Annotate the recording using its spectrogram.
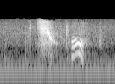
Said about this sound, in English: God bless you. Thank you. It's the dust up here. Yes, it is dusty. Very dusty.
